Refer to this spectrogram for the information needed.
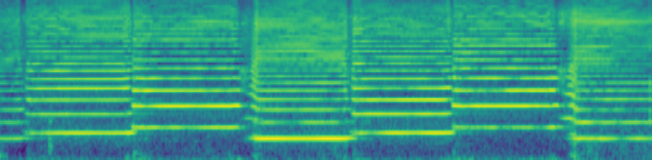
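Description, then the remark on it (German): A Swiss yellow postbus horn blares a loud, three-note melody with sustained brassy tones about a second each, played twice in a row, with no voices; it is heard on narrow Swiss mountain roads when an oncoming yellow postbus approaches. “Denn diese Hupe hört man nur auf den Schweizer Straßen und auch nur dann, wenn einem auf den schmalen Bergstraßen einer der gelben Postautobusse entgegenkommt.”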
